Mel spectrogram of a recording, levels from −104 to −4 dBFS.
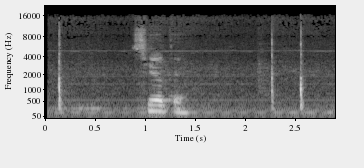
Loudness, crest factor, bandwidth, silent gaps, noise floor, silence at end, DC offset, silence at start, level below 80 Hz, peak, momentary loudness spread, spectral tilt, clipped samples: -30 LUFS; 26 dB; 16.5 kHz; none; -52 dBFS; 0 s; under 0.1%; 0.1 s; -62 dBFS; -6 dBFS; 24 LU; -4.5 dB/octave; under 0.1%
